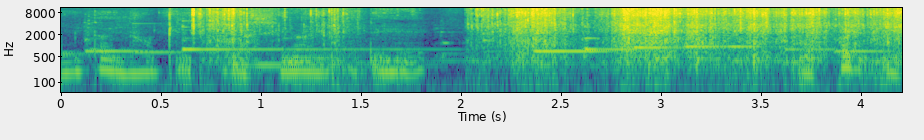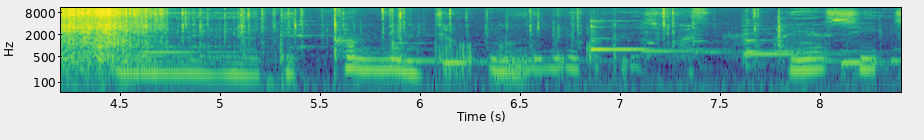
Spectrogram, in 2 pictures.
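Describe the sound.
A loud burst of crinkling and crackling packaging as a sealed packet of Tieguanyin tea from the Lin Mao Sen tea shop in Taiwan is torn open, lasting a few seconds, with a person talking before and after.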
